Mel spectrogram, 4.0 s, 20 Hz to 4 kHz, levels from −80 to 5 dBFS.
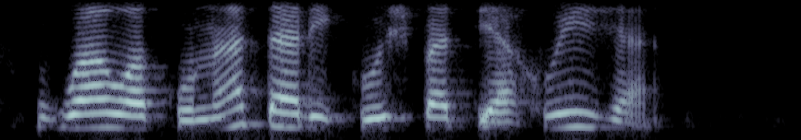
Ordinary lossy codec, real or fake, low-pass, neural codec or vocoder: Opus, 16 kbps; real; 3.6 kHz; none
